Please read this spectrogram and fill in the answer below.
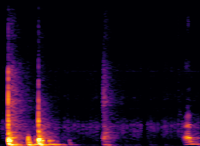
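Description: Two sharp knocks about half a second apart, then a fainter one about a second in.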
